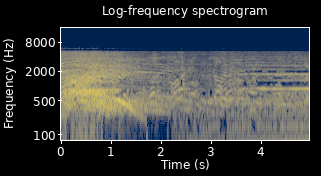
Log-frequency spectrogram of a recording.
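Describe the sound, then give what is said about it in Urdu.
A crowd raising both hands shouts the slogan Naara-e-Haidari, a loud massed cry in the first second and a half that quickly trails off, after which a single voice carries on speaking. “ان سے گزارش ہے دونوں ہاتھ بلند کر کے نعرہ حیدری.”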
